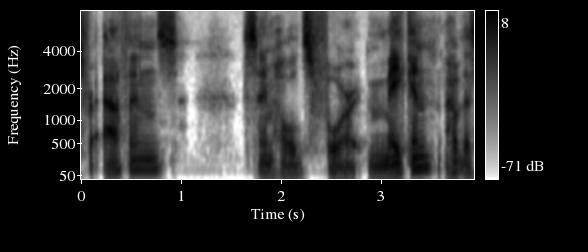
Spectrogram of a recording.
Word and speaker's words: Macon: It's Macon. I don't know, Venus Blue. It can be interpreted a few different ways here. Oh, rhymes with bacon. That's what I like to hear. Macon, Georgia.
